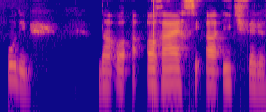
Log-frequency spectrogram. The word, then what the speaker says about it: horaire: Horaire, on a un O fatigué. Le mot commence par un H muet.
